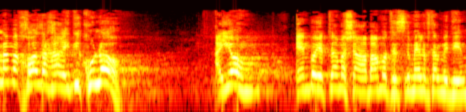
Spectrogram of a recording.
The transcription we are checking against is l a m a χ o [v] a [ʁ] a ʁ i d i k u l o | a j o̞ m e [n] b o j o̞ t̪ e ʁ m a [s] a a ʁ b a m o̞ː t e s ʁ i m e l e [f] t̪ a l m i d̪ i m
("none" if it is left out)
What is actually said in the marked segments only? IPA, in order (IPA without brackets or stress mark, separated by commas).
z, χ, n, ʃ, f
